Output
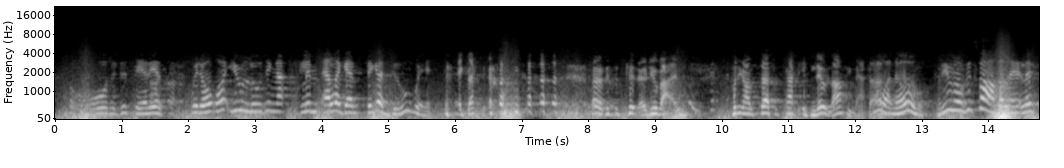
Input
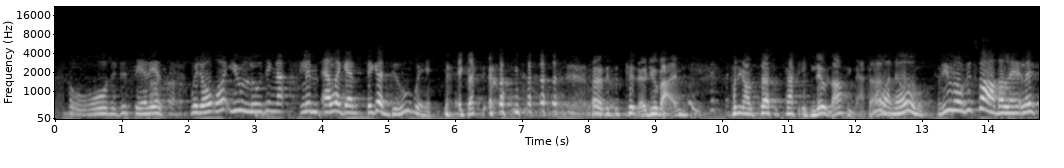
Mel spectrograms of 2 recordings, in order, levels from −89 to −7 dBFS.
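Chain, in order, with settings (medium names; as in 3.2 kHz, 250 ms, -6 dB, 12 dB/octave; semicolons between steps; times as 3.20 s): wind noise 180 Hz -28 dBFS; trim -1.5 dB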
